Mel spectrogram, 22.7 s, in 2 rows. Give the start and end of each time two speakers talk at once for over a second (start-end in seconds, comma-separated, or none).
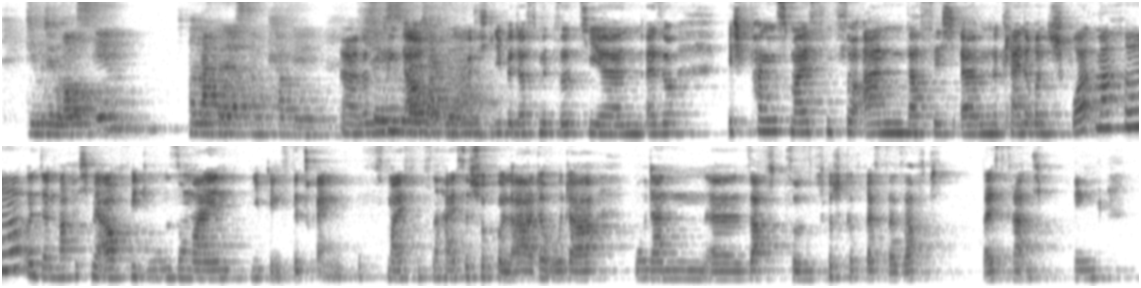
3.5-4.8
